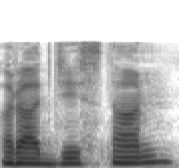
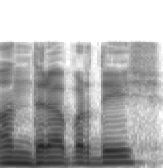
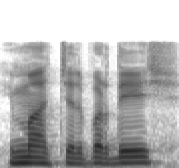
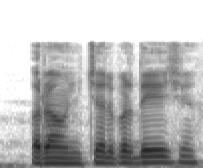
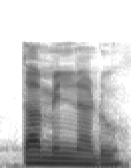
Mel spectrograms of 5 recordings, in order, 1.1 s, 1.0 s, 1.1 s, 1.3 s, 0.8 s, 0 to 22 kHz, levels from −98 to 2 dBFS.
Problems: background sounds at intervals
